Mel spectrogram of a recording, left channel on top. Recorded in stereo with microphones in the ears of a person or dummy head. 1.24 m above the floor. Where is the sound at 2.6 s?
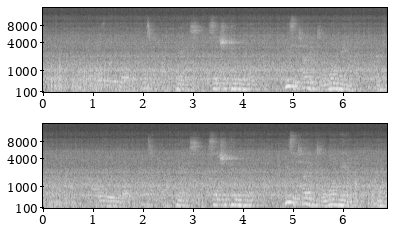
Centre (ahead or behind), 1.7 m.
